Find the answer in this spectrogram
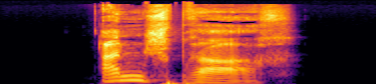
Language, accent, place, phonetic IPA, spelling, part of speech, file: German, Germany, Berlin, [ˈanˌʃpʁaːx], ansprach, verb, De-ansprach.ogg
- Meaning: first/third-person singular dependent preterite of ansprechen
